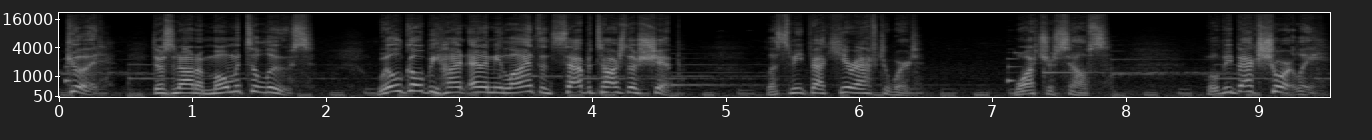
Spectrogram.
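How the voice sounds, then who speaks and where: A young military general from a video game. His voice sits high for a man and moves with lively inflection. He is earnest and dutiful, speaking in orderly, formal military terms. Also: normal speed, pauses often, faint music behind. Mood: relieved, resolute. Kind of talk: acted game dialogue.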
